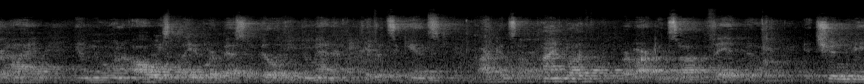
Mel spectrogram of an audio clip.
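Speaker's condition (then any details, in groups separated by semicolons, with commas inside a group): No condition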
